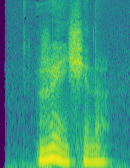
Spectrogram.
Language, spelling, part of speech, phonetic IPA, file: Russian, женщина, noun, [ˈʐɛnʲɕːɪnə], Ru-женщина.ogg
- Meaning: 1. woman 2. Madam, lady, woman (rather crude but common form of address)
